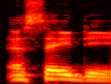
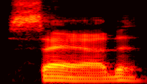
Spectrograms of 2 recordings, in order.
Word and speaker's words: SAD: So let's establish that first, the SAD, and it was never pronounced as SAD, unlike many acronyms that become the word they look like.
